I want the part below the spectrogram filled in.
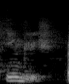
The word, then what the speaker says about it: English: Entonces, inglés en inglés escribe con E, English, pero se pronuncia English. La E siempre va a ser llamada I, y la letra I latina, como dices, si nos unimos el puntito pegando el palito, ¡ay!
